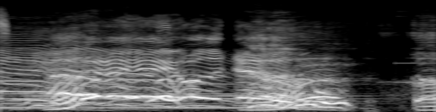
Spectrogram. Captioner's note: crowd chatter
